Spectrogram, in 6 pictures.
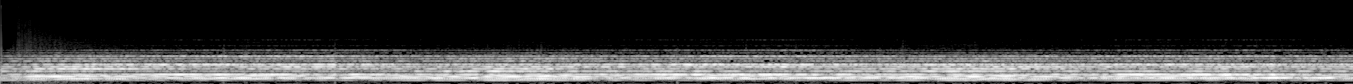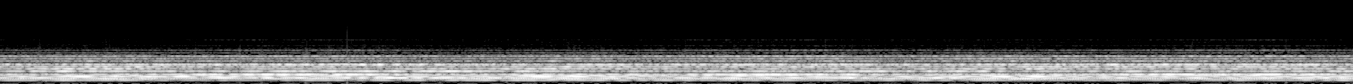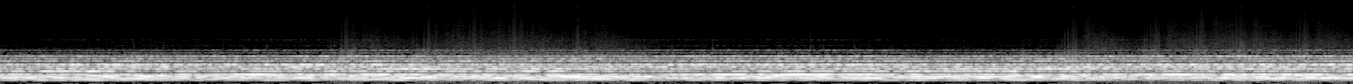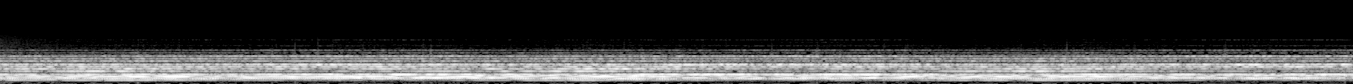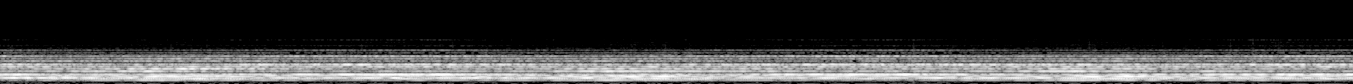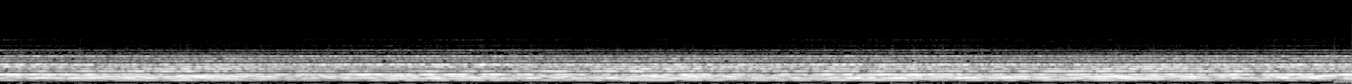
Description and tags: One in a series of strange ambient drones and glitches that once upon a time was a Rhodes piano.
ambient, drone, glitch, quiet, relaxing, rhodes, sound-design, synthesis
